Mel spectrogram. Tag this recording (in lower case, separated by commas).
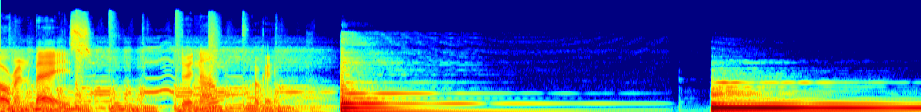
electric guitar, music, speech, bass guitar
